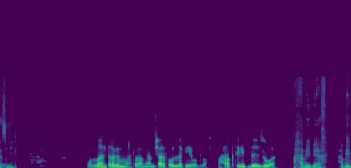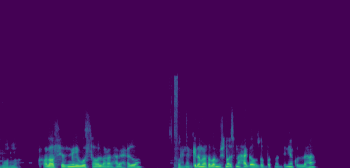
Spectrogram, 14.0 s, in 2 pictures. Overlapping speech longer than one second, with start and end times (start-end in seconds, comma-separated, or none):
none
